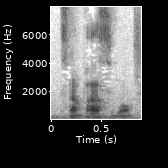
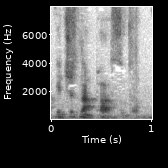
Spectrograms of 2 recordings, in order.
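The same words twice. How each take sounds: First: Whispered under her breath. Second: Said in the usual way. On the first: Real, not acted. Repeating to herself that it can't be done, whispered. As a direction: drop to a bare whisper, voice gone.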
